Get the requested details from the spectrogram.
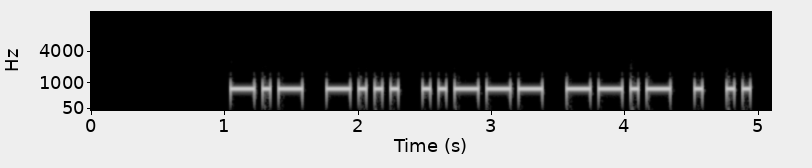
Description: Morse code, heard as a keyed tone, about 21 wpm, 700 Hz. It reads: KB2QEI
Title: USA Call Signs - 6 Characters - Repeated 2x - 20wpm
